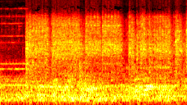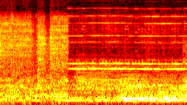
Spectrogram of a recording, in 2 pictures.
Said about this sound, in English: Your phone's ringing.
